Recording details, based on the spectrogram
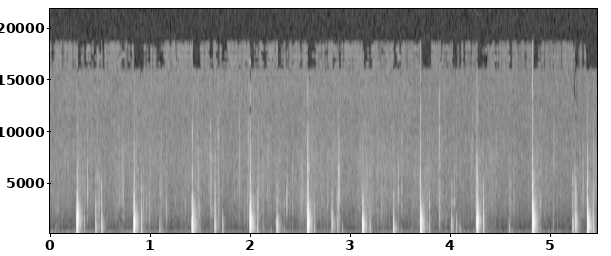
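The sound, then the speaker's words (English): Footsteps on floor matting in a hunting lodge: a steady run of soft, muffled, quiet steps with a slightly uneven rhythm, as if more than one person is walking. No one speaks. “Can't have carpets in a hunting lodge, but matting helps to cut down on clatter of footsteps.”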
